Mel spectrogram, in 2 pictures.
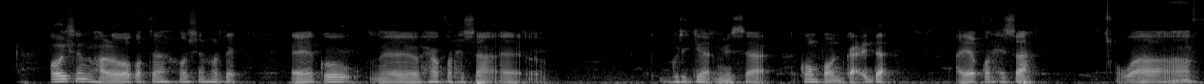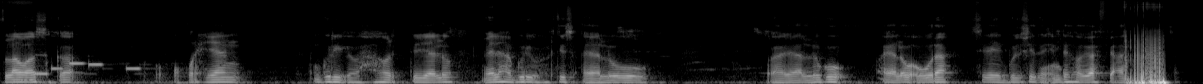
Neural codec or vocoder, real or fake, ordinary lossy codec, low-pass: codec, 44.1 kHz, 7.8 kbps, DAC; fake; none; none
